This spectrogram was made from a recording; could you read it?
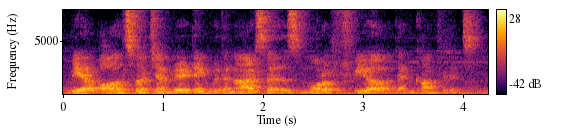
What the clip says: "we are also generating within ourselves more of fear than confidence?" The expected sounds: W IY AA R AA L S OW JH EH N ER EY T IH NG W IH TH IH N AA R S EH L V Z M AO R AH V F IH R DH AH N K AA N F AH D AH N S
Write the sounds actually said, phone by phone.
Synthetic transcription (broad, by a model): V IY AA R AA L S OW JH EH N ER EY T IH NG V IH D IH N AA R S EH L Z M AO R AH V F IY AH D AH N K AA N F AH D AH N S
